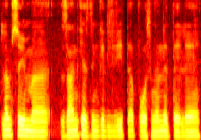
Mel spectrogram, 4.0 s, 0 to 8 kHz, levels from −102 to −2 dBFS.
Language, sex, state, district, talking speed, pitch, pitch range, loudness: Wancho, male, Arunachal Pradesh, Longding, 165 wpm, 105 Hz, 100-110 Hz, -17 LUFS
